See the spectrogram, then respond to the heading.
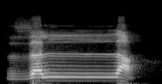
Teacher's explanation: دو زبر ہیں، بظاہر ملاتے ہوئے تو وہ غنہ ہونا چاہیے، لیکن لام ہے اس لیے نہیں ہوگا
